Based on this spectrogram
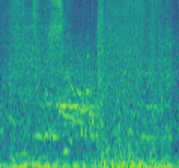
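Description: A car in a street race skids and swings out of control into barrels. A tire squeal rises briefly over a loud rough roar of engine and impact noise.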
